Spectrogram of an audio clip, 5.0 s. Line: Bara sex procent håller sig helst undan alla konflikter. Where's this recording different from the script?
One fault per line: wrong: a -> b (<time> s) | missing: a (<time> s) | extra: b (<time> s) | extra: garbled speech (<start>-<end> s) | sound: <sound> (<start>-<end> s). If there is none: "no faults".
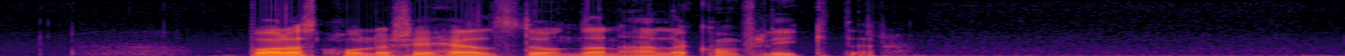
missing: sex procent (1.1 s)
